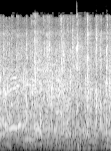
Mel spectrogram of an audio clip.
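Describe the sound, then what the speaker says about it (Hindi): An audience at a Nimar Utsav cultural performance in Maheshwar bursts into dense, sustained clapping, loud and close, filling the whole moment. "तालियां बजा दीजिए एक बार"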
